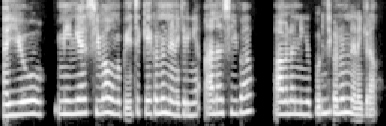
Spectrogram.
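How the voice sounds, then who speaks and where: A woman's voice: high voice, level tone, quick pace, creaky, dark tone, dry recording, lo-fi sound. A woman voicing a worried, tearful mother in a cartoon, pleading with her family.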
